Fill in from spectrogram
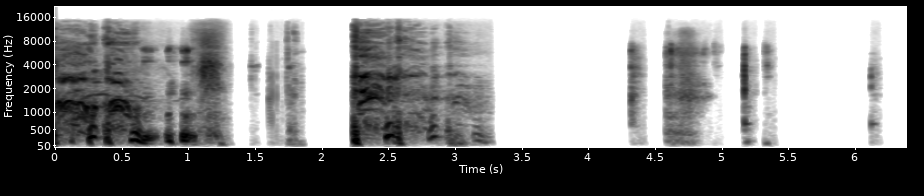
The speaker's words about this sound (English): Yeah, so sorry. Started coughing there.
